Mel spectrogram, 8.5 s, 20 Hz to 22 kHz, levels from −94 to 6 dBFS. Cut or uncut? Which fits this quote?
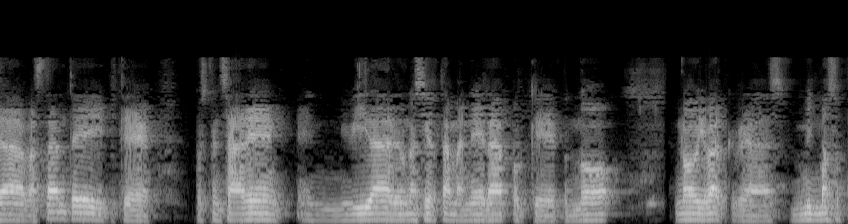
cut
